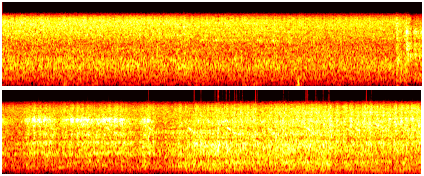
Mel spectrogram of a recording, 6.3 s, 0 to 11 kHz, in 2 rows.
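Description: A steady rushing background noise, then about three seconds in the 1946 Willys CJ-2A's Go-Devil four-cylinder flathead engine is cranked over by the starter for about a second, catches, and settles into a steady idle.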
